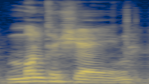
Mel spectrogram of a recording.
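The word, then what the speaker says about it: Montichaigne: Skolok Monteshane. He's the head of the studium and an old friend of my grandfather's. And I say I appreciate you telling me how that man's name is pronounced. Monteshane.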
